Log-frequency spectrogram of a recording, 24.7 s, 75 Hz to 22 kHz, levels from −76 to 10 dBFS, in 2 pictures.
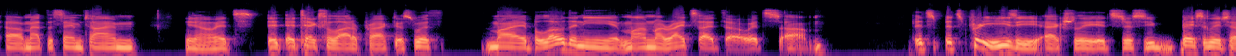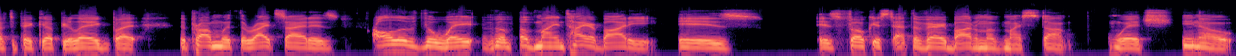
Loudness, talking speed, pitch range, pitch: -11 LUFS, 175 wpm, 90-100 Hz, 95 Hz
